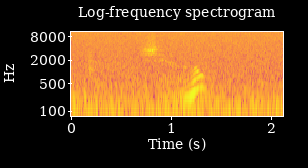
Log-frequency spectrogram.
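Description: Near silence: room tone, with one faint word, "well," spoken with a rising pitch about a second in.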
